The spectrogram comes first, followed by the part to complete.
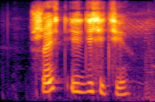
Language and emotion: Russian, neutral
